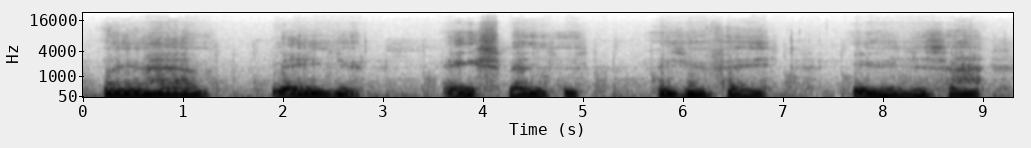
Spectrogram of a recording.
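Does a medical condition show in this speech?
Yes: Parkinson's disease.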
